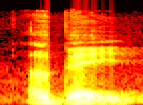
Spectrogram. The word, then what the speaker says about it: Abate: ma'am ever uh Mr Abate and am I saying your name properly we've heard it pronounced three different ways today in the hearing aate Senator aate okay thank you um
